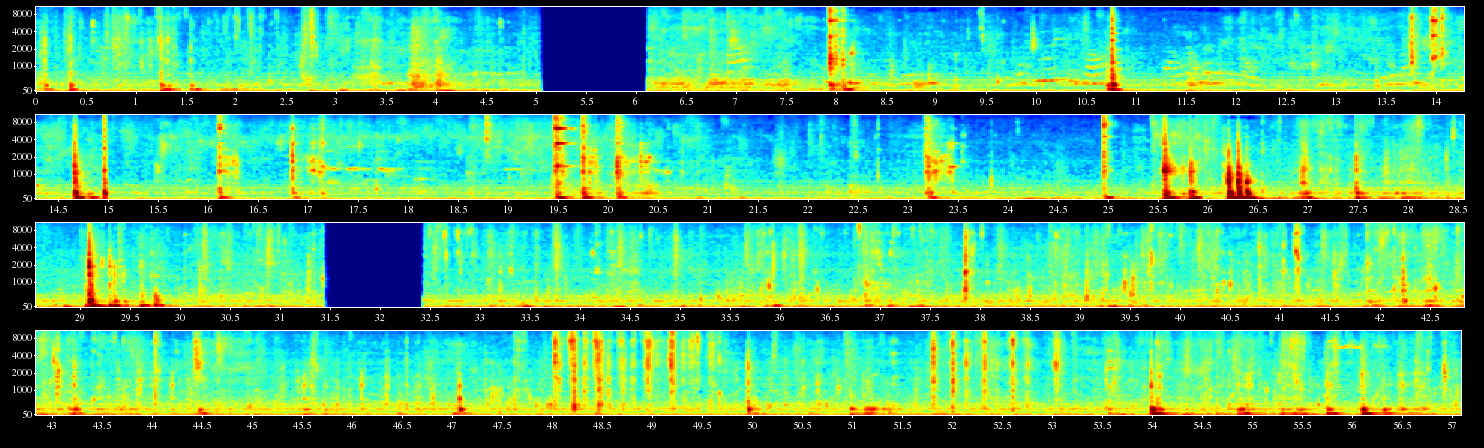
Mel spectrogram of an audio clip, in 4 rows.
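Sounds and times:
fingers squishing rice: 0:32.5 - 0:57.0.

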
